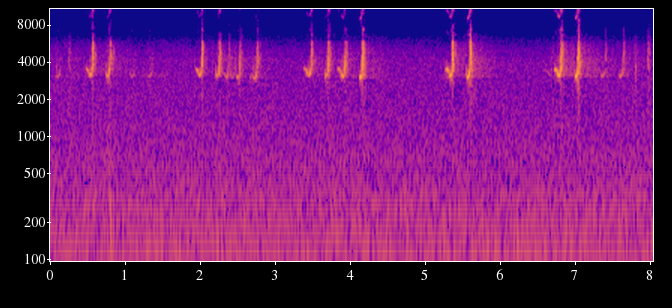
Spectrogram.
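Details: A rain quail gives sharp, high, metallic notes in quick clusters of two to four, repeated about every second and a half, over quiet background.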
